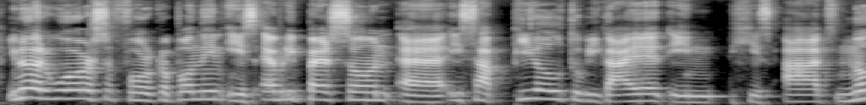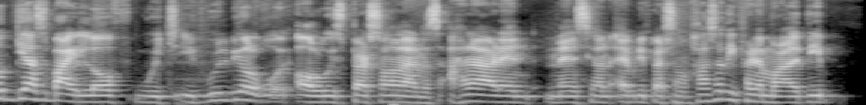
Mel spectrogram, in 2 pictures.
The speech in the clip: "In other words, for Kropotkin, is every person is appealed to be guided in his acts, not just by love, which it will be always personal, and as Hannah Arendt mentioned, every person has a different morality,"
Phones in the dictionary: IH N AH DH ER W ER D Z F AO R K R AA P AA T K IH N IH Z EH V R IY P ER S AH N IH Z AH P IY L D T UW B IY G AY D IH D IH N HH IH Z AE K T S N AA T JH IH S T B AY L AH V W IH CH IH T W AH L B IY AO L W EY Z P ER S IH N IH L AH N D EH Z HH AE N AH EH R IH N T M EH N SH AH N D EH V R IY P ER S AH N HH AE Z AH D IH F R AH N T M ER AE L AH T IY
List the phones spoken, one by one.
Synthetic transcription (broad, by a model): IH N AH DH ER W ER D S F AO R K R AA P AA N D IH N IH S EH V R IY P ER S AH N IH S AH P IY L D T UW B IY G AY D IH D IH N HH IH S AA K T S N AA T JH IH S T B AY L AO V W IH CH IH T W AH L B IY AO L W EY S P ER S IH N IH L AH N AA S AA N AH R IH N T M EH N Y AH N EH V R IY P ER S AH N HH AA S AH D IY F R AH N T M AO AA L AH T IY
